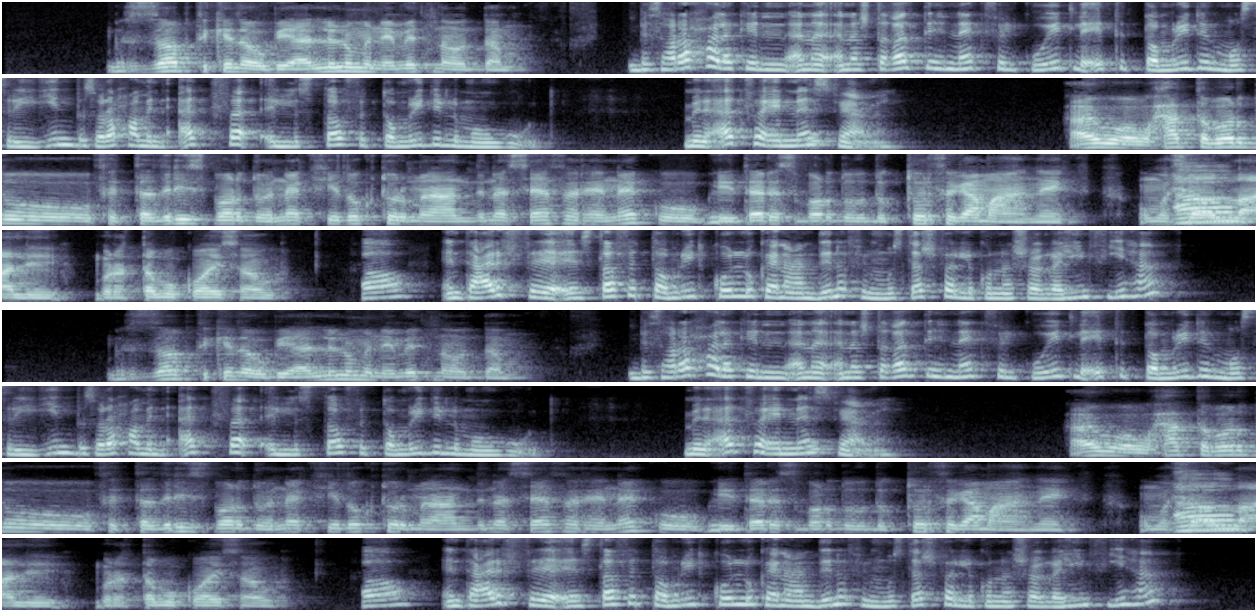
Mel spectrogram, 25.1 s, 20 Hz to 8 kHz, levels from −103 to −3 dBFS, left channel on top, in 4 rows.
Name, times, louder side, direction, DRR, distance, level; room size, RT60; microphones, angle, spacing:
voice 1, 0.5-2.6 10.3-10.4 11.6-17.9 18.2-20.2, left 5 dB, 85° left, 0.5 m, -22 dB
voice 2, 3.1-8.9 9.7-10.7 18.4-18.8 20.6-24.6, left 2 dB, 25° left, 0.5 m, -23 dB
13.5 x 6.0 x 2.2 m
head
